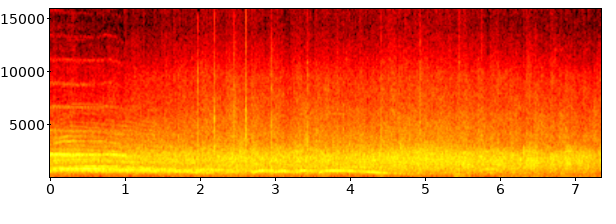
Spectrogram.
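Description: audience applause and cheering

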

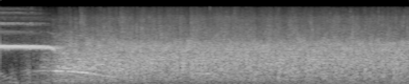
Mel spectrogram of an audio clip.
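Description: referee's whistle blown

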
